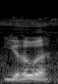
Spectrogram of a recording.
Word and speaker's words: Yahuah: how we know that his name is pronounced as Yahuah, and not as what most people think as Yahweh or Jehovah, and all these hybrid names.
